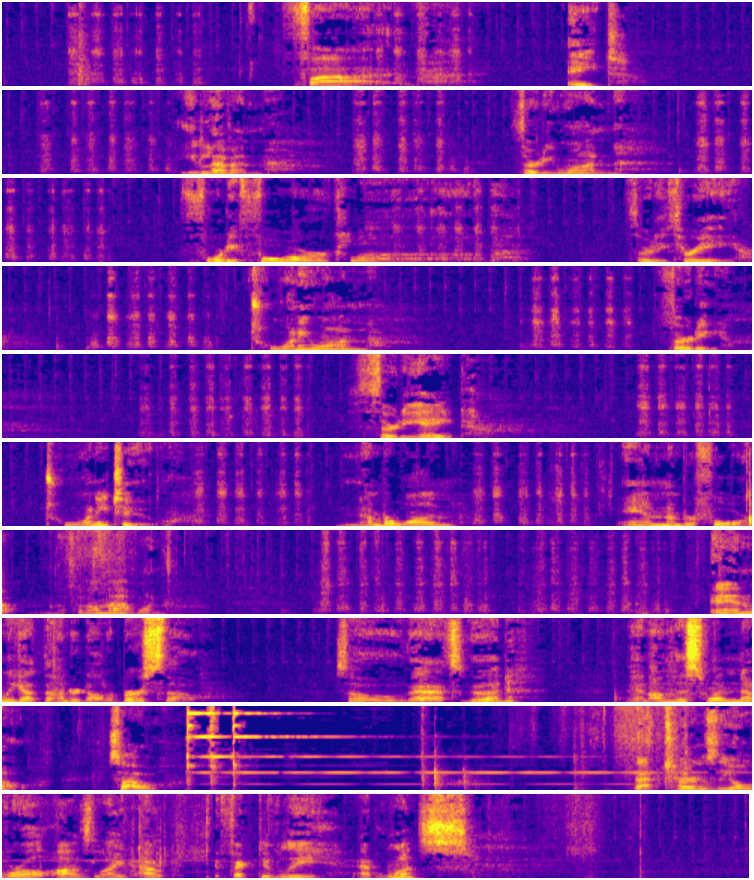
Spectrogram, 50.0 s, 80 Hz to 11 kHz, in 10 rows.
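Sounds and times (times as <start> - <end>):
scratcher scraping lottery ticket: 0.4 - 1.4, 5.2 - 6.4, 7.3 - 8.2, 9.6 - 10.8, 12.4 - 13.4, 15.5 - 16.5, 18.4 - 19.2, 20.9 - 22.1, 24.2 - 25.0, 26.2 - 27.2, 28.0 - 29.1, 32.1 - 34.5
metal coin ringing: 41.2 - 44.8.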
